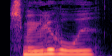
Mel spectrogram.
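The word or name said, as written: SMØLEHOVED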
